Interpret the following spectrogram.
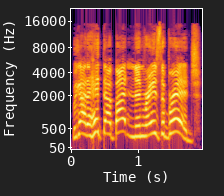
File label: hitting bridge button, teengirl; video game; Left 4 Dead; Source Engine; survivor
